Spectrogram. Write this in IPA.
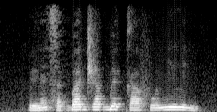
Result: k͡pe˧ɾɛ̃˦sa˧ ɡ͡ba˦d͡ʒa˦ ɡ͡bɛ˦˨ka˧fo˧ ni˦li˦˨

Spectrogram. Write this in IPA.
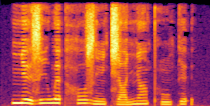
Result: ɲe˦˨ɪ̯zi˦wɛ˦ʔhɔ˦ zĩ˨t͡ɕä˨ɲã˦pʰũ˨ kɪ˦ʔ

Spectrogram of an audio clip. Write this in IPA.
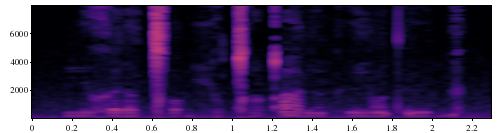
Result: mʲuxœɾʌ ǀʰɔɡçuɡ͡ǀɔ qʼa ɡœ̃kʰʉjɔ̃tʼʉɡ

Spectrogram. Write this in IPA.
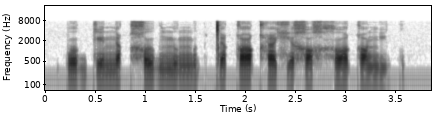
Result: poɡkeniq χuɡnuŋʷikʷǀi qoqʰixiχɔχ xɔqɔŋikʷ

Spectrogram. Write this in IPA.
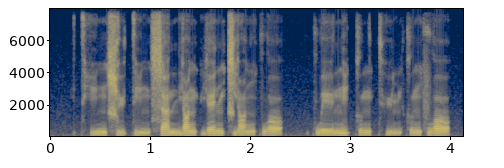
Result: t̪ʰi˧˥ŋɕy˧˥t̪ḭ˨˩ŋ sä˥˧n̪jɑ˥˩ŋpjɛ˥n t͡ɕjɑ˧˥ŋkwɔ˥˩ | kwe˧˥ɪ̯n̪i˥˩kʊ˧˥ŋ t̪ʰy̰˨˩nkʊ˥ŋfwɔ˥˩

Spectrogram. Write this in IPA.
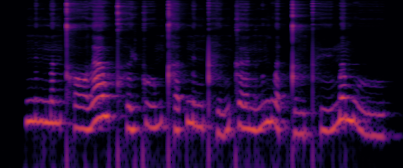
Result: ŋɪ˧ŋn̪ɐ˧ŋkʰɔː˨laː˥w kʰɵ˨˥ɥkuː˨˧m t̪ʰɐ˨˥t̚n̪ɪ˧ŋpʰɪ˨˥ŋ kœː˧nŋʊ˥ŋwɐ˨t̚t̪ʊ˨ŋ pʰyː˨˥mɐ˥m wuː˨

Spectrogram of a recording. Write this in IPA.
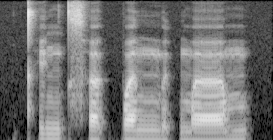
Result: t̪ʰɪ˧ŋ t͡sʰɐ˨k̚ pɐ˧nn̪ɵ˨t̚mɐ˨˥m

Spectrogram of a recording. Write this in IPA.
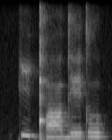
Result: kiǃʼɒːdeːto

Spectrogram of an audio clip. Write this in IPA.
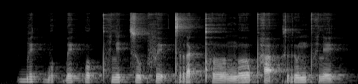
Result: be˥˩k̚bo˨˩k̚we˥˩k̚ wo˨˩k̚pʰli˥˩t̚su˨˩ʔfe˨˩ʔ tra˥˩k̚pʰɤː˧ ŋɤː˥˩pʰa˨˩ʔkru˥˩n pʰle˦˥k̚

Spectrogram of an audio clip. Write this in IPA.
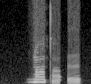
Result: ɡ͡bə̃ː˥tˤə̃˩˧ʔɘ˩˧

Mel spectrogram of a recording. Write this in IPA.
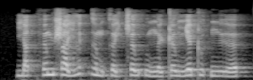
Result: ja˨˩t̚həː˧m ʂa˨˩˦j lə˦˥k̚ɣə˨˩˦mkə˨˩˨j cə˧˥wʔu˨˩˨ŋə˨˩˨j ʈəː˨˩wɲɛ˧ ʈu˨˩t̚ ŋɨ˨˩˨ə̯

